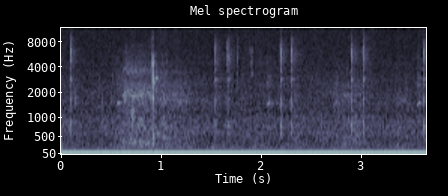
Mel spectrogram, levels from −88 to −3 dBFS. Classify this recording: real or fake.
real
